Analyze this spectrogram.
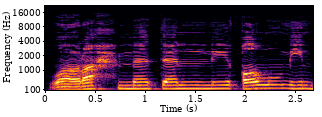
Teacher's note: والقاف في لقوم مفخمه مرتبه ثانيه مفتوحه · هذا غلط لانه صارت رخاوه والرخاوه ليست من صفات اللام البينيه من صفات اللام يعني الصحيح ورحمه لقوم هذو بس والقاف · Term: اللام المشدده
